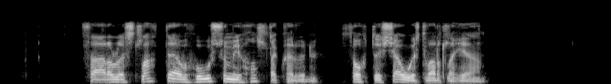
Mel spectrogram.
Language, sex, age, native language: Icelandic, male, 18-19, Icelandic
